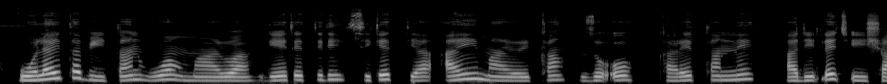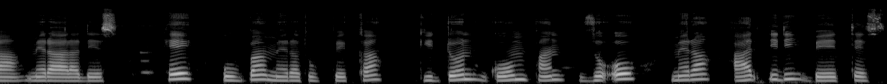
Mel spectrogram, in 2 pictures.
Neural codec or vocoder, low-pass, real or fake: none; 14.4 kHz; real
